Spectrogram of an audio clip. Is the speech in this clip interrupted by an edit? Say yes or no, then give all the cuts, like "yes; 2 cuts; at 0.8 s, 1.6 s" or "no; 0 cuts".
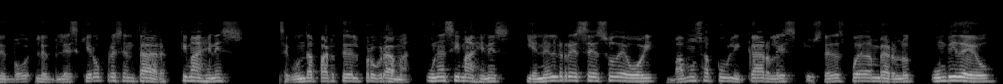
yes; 5 cuts; at 1.8 s, 2.8 s, 4.2 s, 8.0 s, 9.1 s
